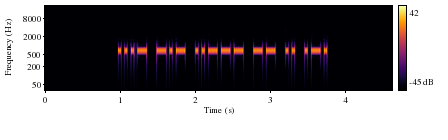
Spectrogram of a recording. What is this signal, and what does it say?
Morse code, heard as a keyed tone, about 28 wpm, 700 Hz. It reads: VK2MIR
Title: DXCC-100 Call Signs - 6 Characters - Repeated 2x - 28wpm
